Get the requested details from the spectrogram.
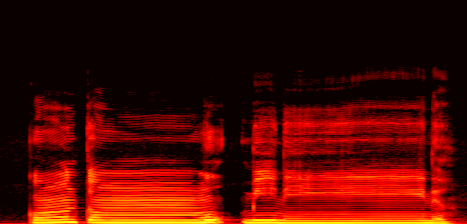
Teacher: میم ساکن کے بعد دوسری میم ہے یعنی ادغام شفوی کا قاعدہ لگے گا، غنہ کر کے پڑھیں گے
